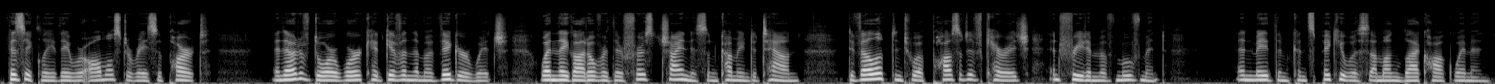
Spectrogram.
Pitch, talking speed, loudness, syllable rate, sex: 190 Hz, 185 wpm, -18 LUFS, 5.8 syllables/s, female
